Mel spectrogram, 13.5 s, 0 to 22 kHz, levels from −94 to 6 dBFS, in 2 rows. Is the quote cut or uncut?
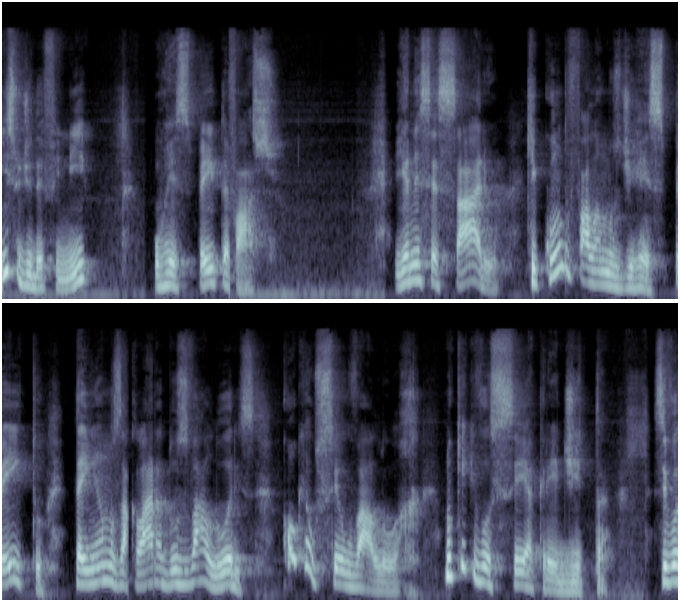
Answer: cut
